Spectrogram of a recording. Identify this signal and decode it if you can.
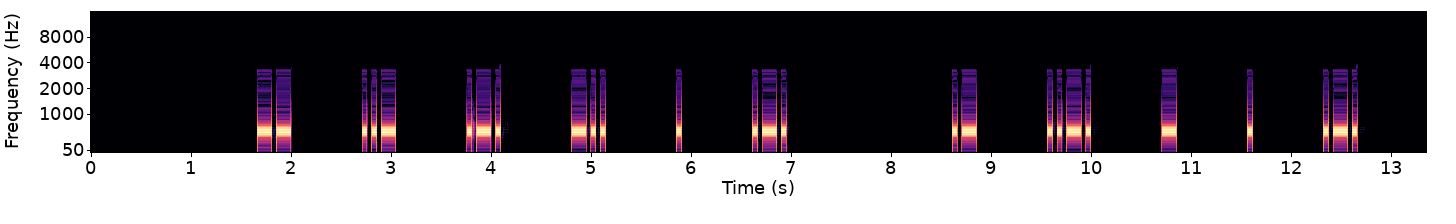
Morse code, heard as a keyed tone, about 25 wpm, spaced as for 10 wpm, 550 Hz. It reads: MURDER AFTER
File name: podcast / News headlines-1x-25x10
